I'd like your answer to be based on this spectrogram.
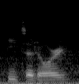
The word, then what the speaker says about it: Itadori: Itadori.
